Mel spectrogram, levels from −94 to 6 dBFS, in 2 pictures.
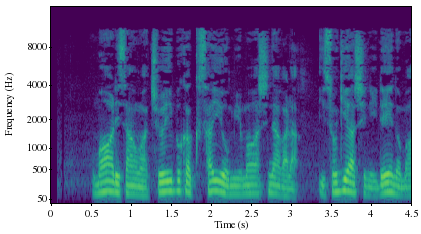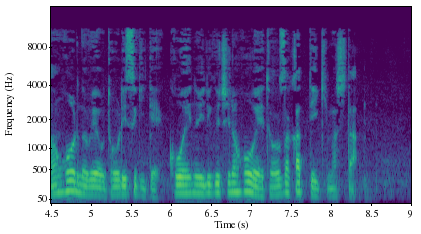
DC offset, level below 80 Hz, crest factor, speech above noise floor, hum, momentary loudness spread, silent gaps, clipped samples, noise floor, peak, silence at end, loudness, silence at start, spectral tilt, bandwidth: under 0.1%; -60 dBFS; 18 dB; 36 dB; none; 11 LU; none; under 0.1%; -59 dBFS; -8 dBFS; 0.7 s; -24 LUFS; 0.5 s; -5.5 dB/octave; 11.5 kHz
